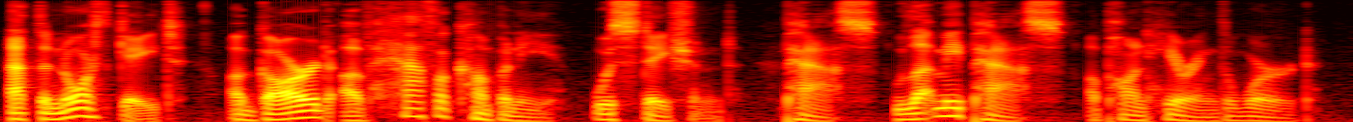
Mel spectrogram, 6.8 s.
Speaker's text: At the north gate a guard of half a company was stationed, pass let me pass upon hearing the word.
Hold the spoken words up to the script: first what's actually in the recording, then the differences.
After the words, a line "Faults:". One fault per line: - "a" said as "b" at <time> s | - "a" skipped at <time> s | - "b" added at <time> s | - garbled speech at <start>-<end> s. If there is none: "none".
At the north gate a guard of half a company was stationed, pass let me pass upon hearing the word.
Faults:
none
